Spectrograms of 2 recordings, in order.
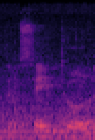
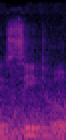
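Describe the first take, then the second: First: The name is pronounced the Spanish way. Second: The name is pronounced the English way. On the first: "Seitul as in, in Spanish" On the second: "in English we say Situl"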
